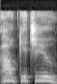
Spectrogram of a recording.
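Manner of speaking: high, shrieked, screamed-out, menacing voice. Game master voices the lady screaming after a player's character flies away: screaming threat. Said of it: "she just like screams out".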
